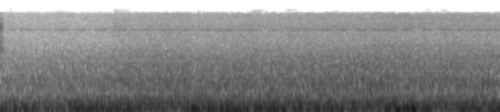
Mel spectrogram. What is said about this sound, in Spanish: Quiero que escuches el sonido del mar.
